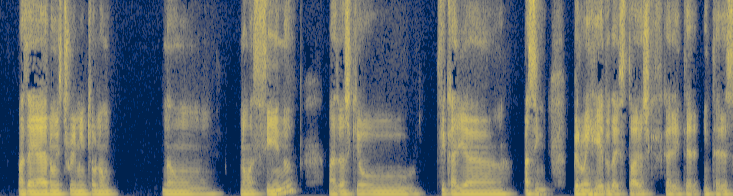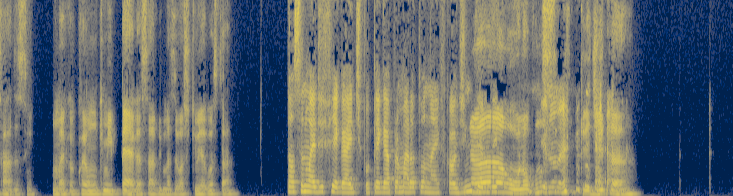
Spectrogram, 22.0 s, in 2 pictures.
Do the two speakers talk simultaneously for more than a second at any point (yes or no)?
yes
